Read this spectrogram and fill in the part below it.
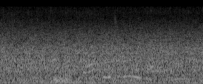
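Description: Water rushes and splashes over rocks.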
